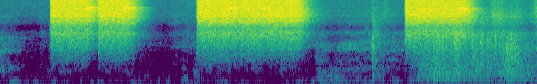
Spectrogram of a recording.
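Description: A paint sprayer with no paint coming out hisses in three loud, steady bursts of about a second and a half each, separated by quiet gaps, close to the listener.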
